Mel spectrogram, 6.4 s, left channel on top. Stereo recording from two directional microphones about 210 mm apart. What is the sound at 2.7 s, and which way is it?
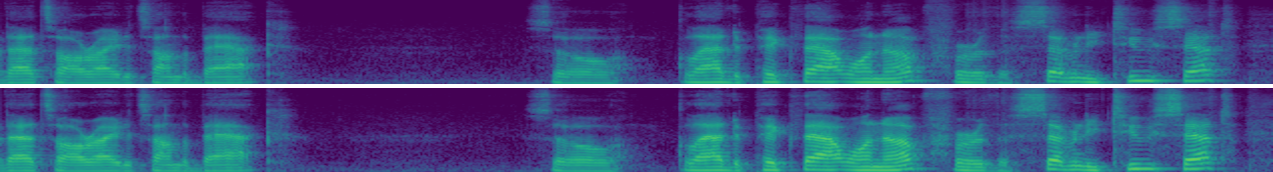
Speech, 15° right (ahead or behind).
